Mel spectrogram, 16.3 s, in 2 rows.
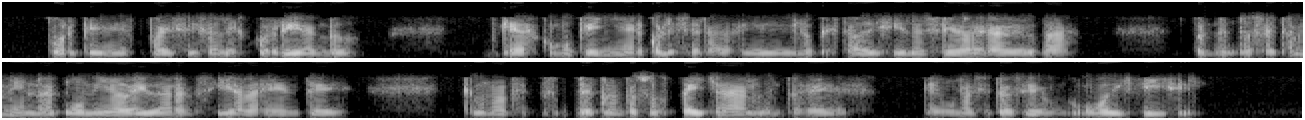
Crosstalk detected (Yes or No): No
